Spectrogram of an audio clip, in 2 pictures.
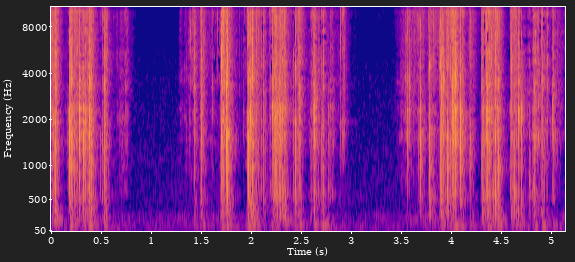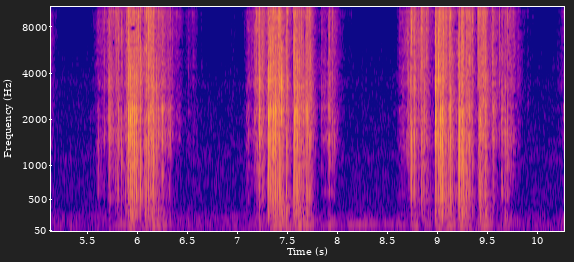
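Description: Long nails scratch hard across the coils of a small fish toy wrapped in colored twisted sisal or jute rope. Six bursts of dry, raspy, bright scratching are separated by short quiet pauses, and each stroke stops dead with no ring.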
